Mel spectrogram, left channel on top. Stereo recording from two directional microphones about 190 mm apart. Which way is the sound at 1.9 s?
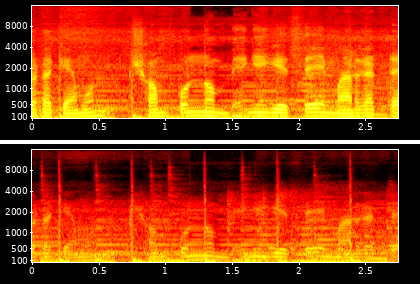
40° left (ahead or behind).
